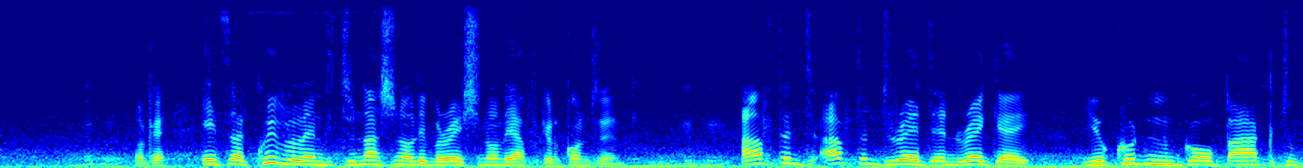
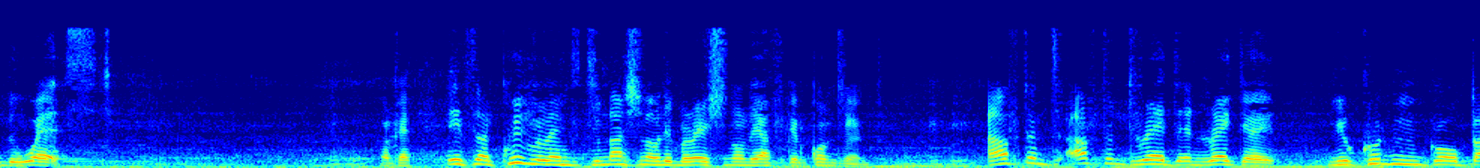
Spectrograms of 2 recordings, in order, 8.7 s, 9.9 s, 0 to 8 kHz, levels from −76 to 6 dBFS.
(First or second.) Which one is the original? first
